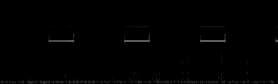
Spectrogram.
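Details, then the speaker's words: Pride PX4 outdoor mobility scooter that keeps tripping its circuit breaker, seized front disc brakes found: high shrill beep repeating about every three-quarters of a second as the controller flags a fault code; cause suspected, not confirmed. "Usually if you get beep code, something's not working."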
